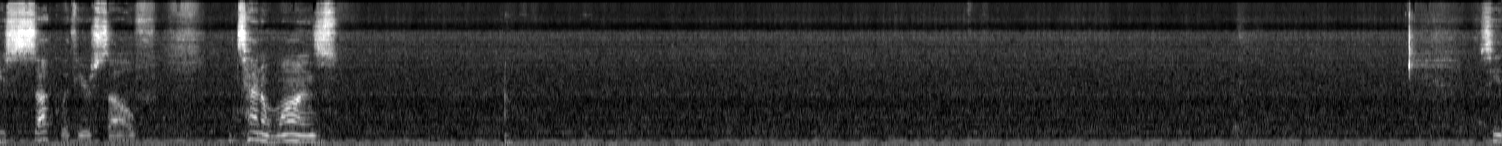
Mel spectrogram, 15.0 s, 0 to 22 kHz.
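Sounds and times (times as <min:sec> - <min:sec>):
low hum: 0:00.0 - 0:15.0.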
